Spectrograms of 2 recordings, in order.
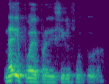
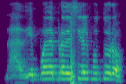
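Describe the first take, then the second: First: Said in the usual way. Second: "Nadie puede predecir el futuro" pitched high, stressing "predecir"; emphatic repeat. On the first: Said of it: "repeats it, pitched up". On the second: Shown as a demonstration. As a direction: hammer home "predecir" the second time. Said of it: "repeated with emphasis". (repetición enfática, subiendo el tono en "predecir")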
